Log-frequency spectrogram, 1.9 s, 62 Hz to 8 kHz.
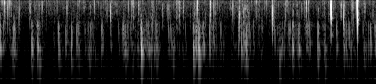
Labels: {"label": "biophony, sea urchins (Echinidae)", "recorder": "SoundTrap 600 or HydroMoth"}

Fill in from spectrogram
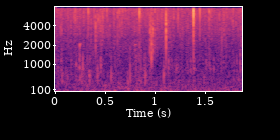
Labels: {"label": "biophony, damselfish", "recorder": "SoundTrap 500"}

